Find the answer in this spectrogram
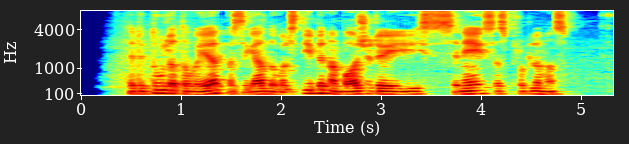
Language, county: Lithuanian, Klaipėda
